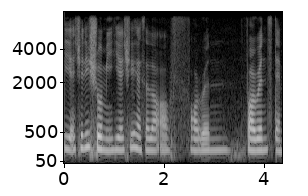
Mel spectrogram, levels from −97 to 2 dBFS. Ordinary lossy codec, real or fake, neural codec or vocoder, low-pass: none; real; none; 7.2 kHz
